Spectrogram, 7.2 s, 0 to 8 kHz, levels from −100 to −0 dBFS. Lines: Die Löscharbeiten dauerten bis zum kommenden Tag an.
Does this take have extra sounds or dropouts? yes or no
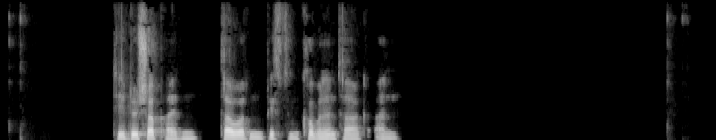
no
